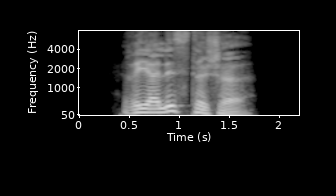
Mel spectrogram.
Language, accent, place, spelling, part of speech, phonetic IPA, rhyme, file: German, Germany, Berlin, realistische, adjective, [ʁeaˈlɪstɪʃə], -ɪstɪʃə, De-realistische.ogg
- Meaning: inflection of realistisch: 1. strong/mixed nominative/accusative feminine singular 2. strong nominative/accusative plural 3. weak nominative all-gender singular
